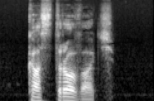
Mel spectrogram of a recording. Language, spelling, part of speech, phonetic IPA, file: Polish, kastrować, verb, [kaˈstrɔvat͡ɕ], Pl-kastrować.ogg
